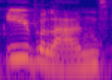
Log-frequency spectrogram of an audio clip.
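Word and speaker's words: Überland: way of pronouncing it the U is like German oh okay but it doesn't sound as fun but yeah uberland so which is that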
